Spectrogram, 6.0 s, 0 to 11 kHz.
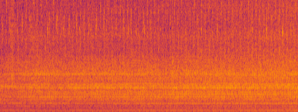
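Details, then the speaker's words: VW Mk6 Jetta 2.5L after fresh engine swap with 02Q 6-speed: smooth idle with a thin high chirp; a belt or pulley is squeaking, probably the idler pulley, not yet confirmed. "There's definitely a belt or a pulley squeaking in there somewhere."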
